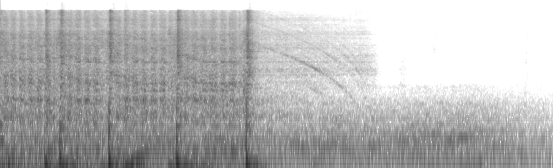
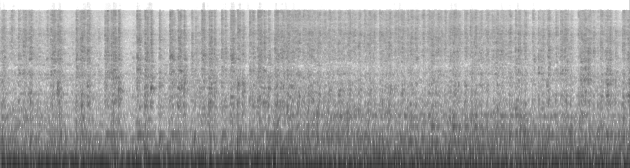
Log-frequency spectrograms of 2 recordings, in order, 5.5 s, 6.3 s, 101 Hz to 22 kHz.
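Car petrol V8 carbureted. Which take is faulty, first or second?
first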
